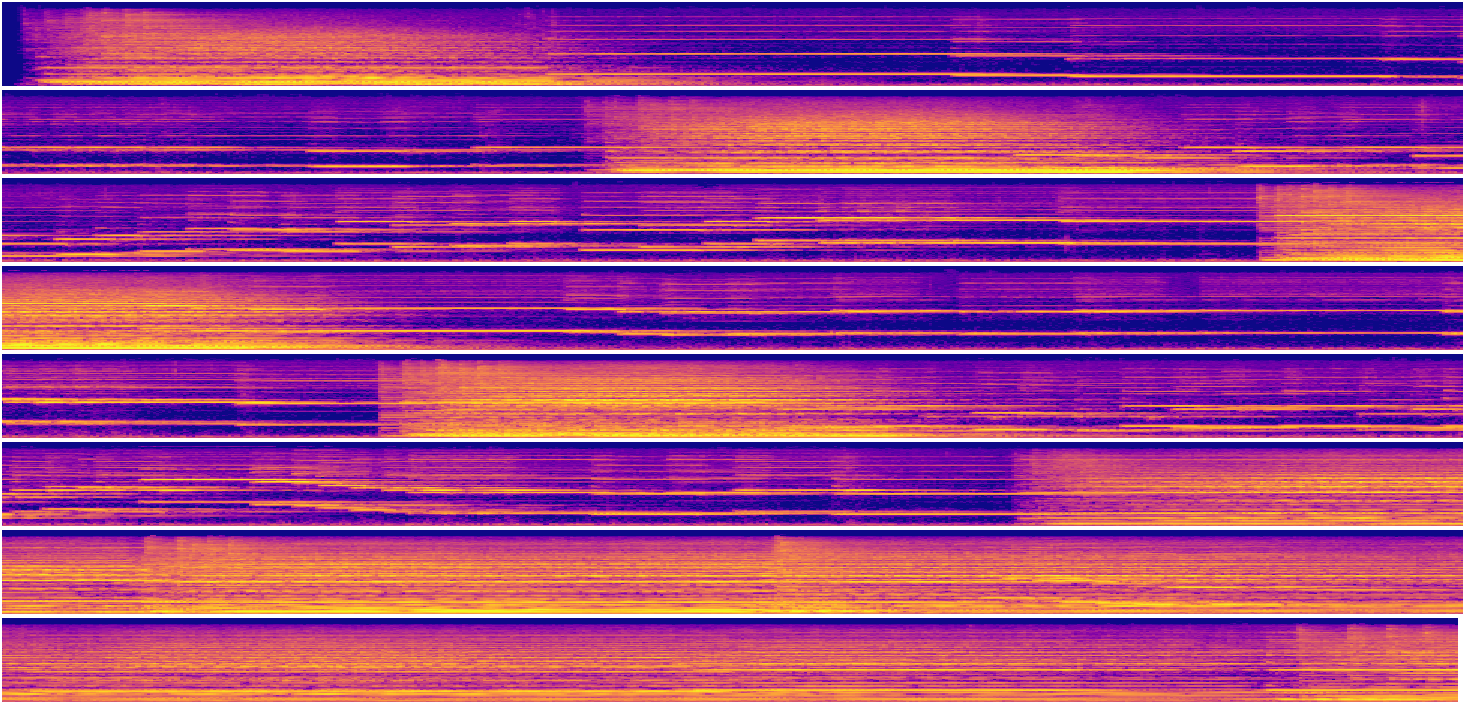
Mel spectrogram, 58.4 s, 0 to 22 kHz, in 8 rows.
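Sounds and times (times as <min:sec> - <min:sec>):
organ concerto: 0:00.1 - 0:58.4.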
